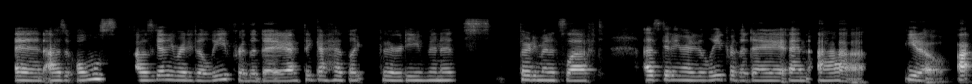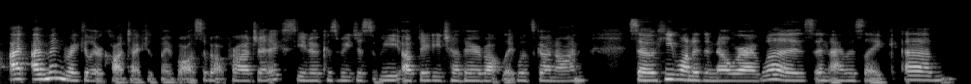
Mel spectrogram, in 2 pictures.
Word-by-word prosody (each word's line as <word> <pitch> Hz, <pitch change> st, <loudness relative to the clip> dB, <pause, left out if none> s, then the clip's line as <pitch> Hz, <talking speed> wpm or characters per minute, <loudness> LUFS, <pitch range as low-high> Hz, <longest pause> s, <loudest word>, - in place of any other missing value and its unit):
and 185 Hz, -2 st, +2 dB
I 185 Hz, -, +3 dB
was 190 Hz, -, -1 dB
it -, -, -11 dB
almost 245 Hz, +6 st, 0 dB, 0.2 s
I -, -, +3 dB
was 190 Hz, 0 st, 0 dB
getting 210 Hz, 0 st, -2 dB
ready 190 Hz, -1 st, -1 dB
to 180 Hz, -2 st, -3 dB
leave 215 Hz, +7 st, -5 dB
for 180 Hz, -, -4 dB
the 165 Hz, 0 st, -5 dB
day, 80 Hz, -, +2 dB
I 170 Hz, -, -2 dB
think 210 Hz, -1 st, -10 dB
I 200 Hz, -, 0 dB
had, 190 Hz, 0 st, -4 dB
like, 185 Hz, +7 st, -5 dB
30 190 Hz, -1 st, -4 dB
minutes 190 Hz, 0 st, -7 dB, 0.3 s
30 210 Hz, -1 st, 0 dB
minutes 190 Hz, -1 st, -3 dB
left. 175 Hz, 0 st, +2 dB, 0.4 s
I 205 Hz, -, +7 dB
was 210 Hz, -, -2 dB
getting 205 Hz, -1 st, -4 dB
ready 190 Hz, -1 st, -2 dB
to 185 Hz, -, -6 dB
leave 210 Hz, +3 st, -4 dB
for 210 Hz, -, -5 dB
the 180 Hz, -1 st, -7 dB
day, 180 Hz, -1 st, -1 dB
and, 180 Hz, -1 st, 0 dB
uh, 180 Hz, +1 st, 0 dB, 0.4 s
you -, -, 0 dB
know, -, -, -1 dB
uh -, -, +9 dB
I 250 Hz, +1 st, +10 dB
I'm 235 Hz, +2 st, +9 dB
in 285 Hz, -2 st, +4 dB
regular 185 Hz, -3 st, -1 dB
contact -, -, -2 dB
with -, -, -13 dB
my -, -, -7 dB
boss -, -, -4 dB
about -, -, -6 dB
projects, 175 Hz, +6 st, -2 dB
you 185 Hz, -, -4 dB
know, 175 Hz, 0 st, -3 dB
'cause 185 Hz, +1 st, -8 dB
we 180 Hz, -, -6 dB
just 175 Hz, -1 st, -7 dB
we 195 Hz, +1 st, -4 dB
update 175 Hz, +2 st, +1 dB
each 180 Hz, -1 st, -6 dB
other 175 Hz, 0 st, -2 dB
about, 170 Hz, -1 st, -1 dB
like, -, -, -6 dB
what's 180 Hz, -1 st, -7 dB
going 170 Hz, -2 st, -2 dB
on. 160 Hz, +4 st, -5 dB, 0.4 s
So, 185 Hz, -2 st, +5 dB
he 240 Hz, +6 st, +3 dB
wanted 205 Hz, -4 st, +4 dB
to 180 Hz, -1 st, -5 dB
know 170 Hz, 0 st, +3 dB
where 170 Hz, 0 st, +5 dB
I 165 Hz, 0 st, +4 dB
was, 190 Hz, -5 st, +2 dB
and 185 Hz, -1 st, -3 dB
I -, -, 0 dB
was, 175 Hz, 0 st, -8 dB
like, 90 Hz, 0 st, -5 dB, 0.2 s
"Um" 205 Hz, +2 st, +1 dB
185 Hz, 230 wpm, -24 LUFS, 175-200 Hz, 0.4 s, I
